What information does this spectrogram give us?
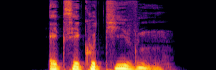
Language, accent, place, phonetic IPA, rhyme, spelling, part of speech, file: German, Germany, Berlin, [ɛksekuˈtiːvn̩], -iːvn̩, exekutiven, adjective, De-exekutiven.ogg
- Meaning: inflection of exekutiv: 1. strong genitive masculine/neuter singular 2. weak/mixed genitive/dative all-gender singular 3. strong/weak/mixed accusative masculine singular 4. strong dative plural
